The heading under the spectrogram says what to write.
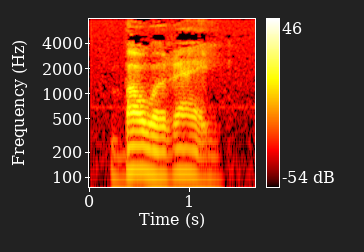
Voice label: "bouwerij", Dutch

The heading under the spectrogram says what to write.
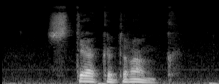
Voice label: "sterke drank", Dutch

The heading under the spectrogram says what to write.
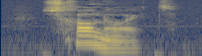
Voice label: "Schoonoord", Dutch

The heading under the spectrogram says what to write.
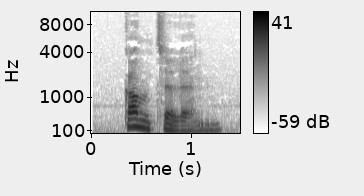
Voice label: "kan telen", Dutch

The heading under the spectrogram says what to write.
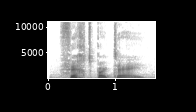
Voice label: "vechtpartij", Dutch

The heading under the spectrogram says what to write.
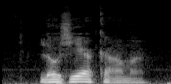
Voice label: "logeerkamer", Dutch

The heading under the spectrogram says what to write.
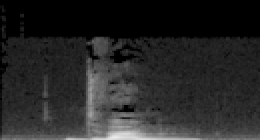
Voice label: "dwang", Dutch

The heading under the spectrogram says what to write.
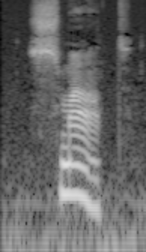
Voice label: "smaad", Dutch

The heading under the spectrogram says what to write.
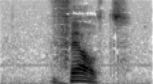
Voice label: "veld", Dutch

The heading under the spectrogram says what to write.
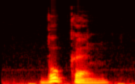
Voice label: "boeken", Dutch

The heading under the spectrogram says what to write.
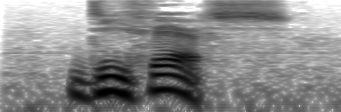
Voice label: "divers", Dutch

